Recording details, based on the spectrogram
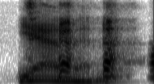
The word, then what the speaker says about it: Yavin: Yarvin, fuck. God damn it, Deslin. Yes, I say it wrong every time. Yavin. It's Yavin. Yavin.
